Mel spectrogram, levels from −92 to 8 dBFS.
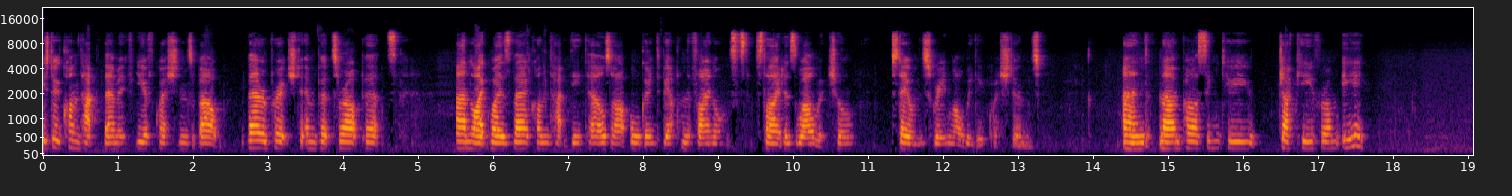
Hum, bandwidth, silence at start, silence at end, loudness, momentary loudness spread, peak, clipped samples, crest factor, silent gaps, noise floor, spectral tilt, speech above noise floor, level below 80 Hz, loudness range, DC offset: none; 12 kHz; 0 s; 1.5 s; -20 LUFS; 13 LU; 0 dBFS; under 0.1%; 20 dB; none; -63 dBFS; -0.5 dB/octave; 43 dB; -90 dBFS; 5 LU; under 0.1%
